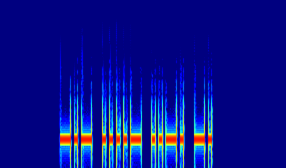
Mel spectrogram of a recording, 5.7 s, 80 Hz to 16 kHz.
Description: Morse code, heard as a keyed tone, about 17 wpm, 700 Hz. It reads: K4FN
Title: Call Signs Repeated 2x - 17wpm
